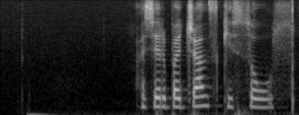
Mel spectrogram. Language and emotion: Russian, neutral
